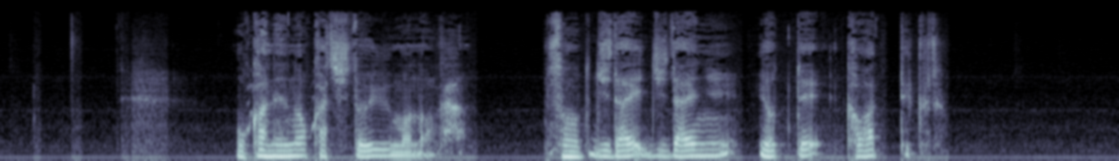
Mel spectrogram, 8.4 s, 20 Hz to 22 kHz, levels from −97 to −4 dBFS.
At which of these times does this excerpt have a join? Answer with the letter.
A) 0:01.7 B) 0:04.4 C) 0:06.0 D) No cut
B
